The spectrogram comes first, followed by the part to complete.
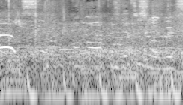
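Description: A stadium public-address announcer's drawn-out final syllable of a batter's name, echoing around the ballpark and cutting off just after the start, then a steady murmur from the ballpark crowd.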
